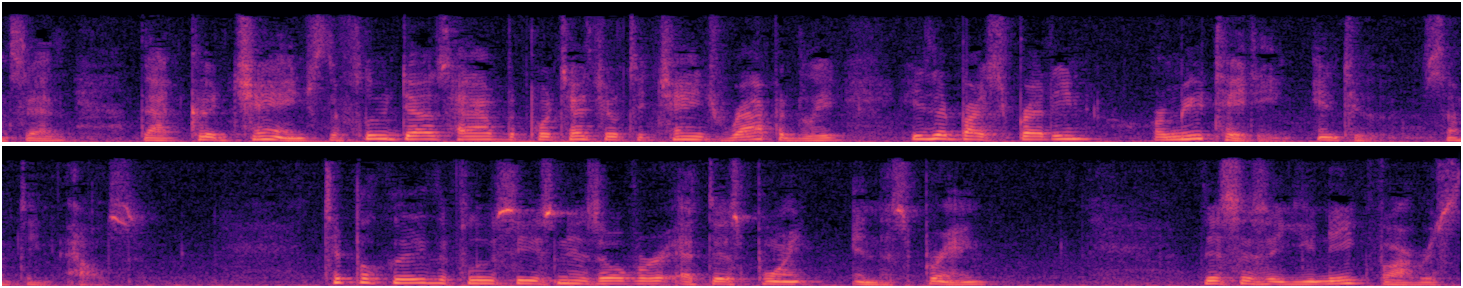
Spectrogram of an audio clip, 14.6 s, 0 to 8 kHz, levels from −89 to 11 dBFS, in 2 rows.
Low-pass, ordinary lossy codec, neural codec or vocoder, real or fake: 7.2 kHz; MP3, 48 kbps; none; real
